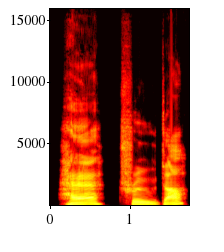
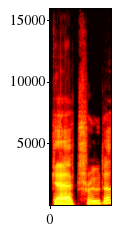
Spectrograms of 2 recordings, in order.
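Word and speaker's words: Geertruida: Apparently, it's pronounced Hair Truda. I've been calling him Gertruder throughout.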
